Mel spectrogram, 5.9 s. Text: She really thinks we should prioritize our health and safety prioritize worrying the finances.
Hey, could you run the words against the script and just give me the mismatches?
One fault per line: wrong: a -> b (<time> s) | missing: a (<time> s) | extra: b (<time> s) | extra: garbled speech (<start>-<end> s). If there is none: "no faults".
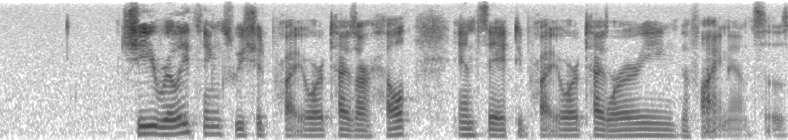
no faults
